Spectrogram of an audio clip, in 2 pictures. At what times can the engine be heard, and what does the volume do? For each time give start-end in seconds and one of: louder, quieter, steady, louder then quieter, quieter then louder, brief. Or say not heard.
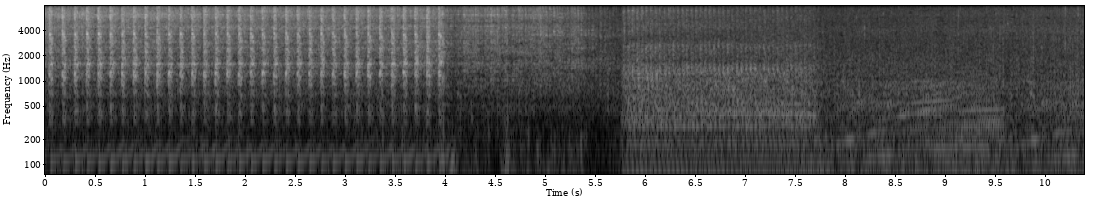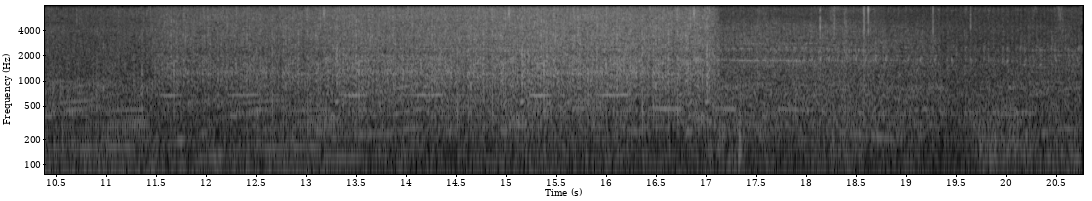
0.0-20.7 quieter.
